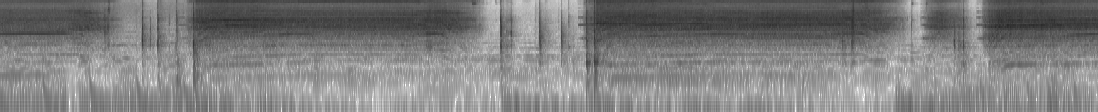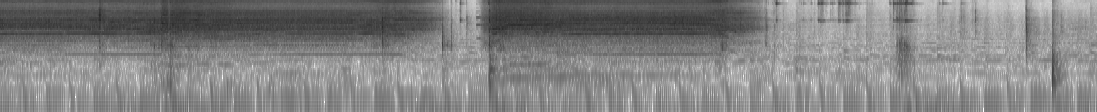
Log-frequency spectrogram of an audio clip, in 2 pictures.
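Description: An electric screwdriver backs out long flat-head screws from an Xbox One X console, whirring in four sustained loud bursts separated by short pauses, with no talking.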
